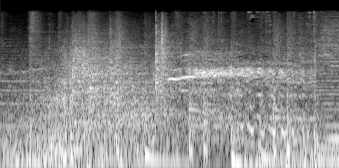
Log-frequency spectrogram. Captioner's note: neighing excitedly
